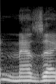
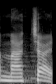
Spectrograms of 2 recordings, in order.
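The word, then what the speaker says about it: Nezha: Gila keren banget gitu By the way Neza itu bacanya ternyata Nacha ya guys ya gua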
